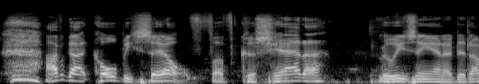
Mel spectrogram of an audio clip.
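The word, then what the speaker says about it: Coushatta: I've got Colby Self of Coshada, Louisiana. Did I pronounce that right, Colby?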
